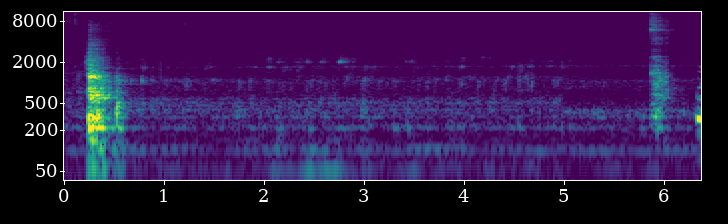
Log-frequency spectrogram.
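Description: A metal lid clanks onto a pot of cooking potatoes, one sharp close clink at the start and another near the end, with a low stove hum between.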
